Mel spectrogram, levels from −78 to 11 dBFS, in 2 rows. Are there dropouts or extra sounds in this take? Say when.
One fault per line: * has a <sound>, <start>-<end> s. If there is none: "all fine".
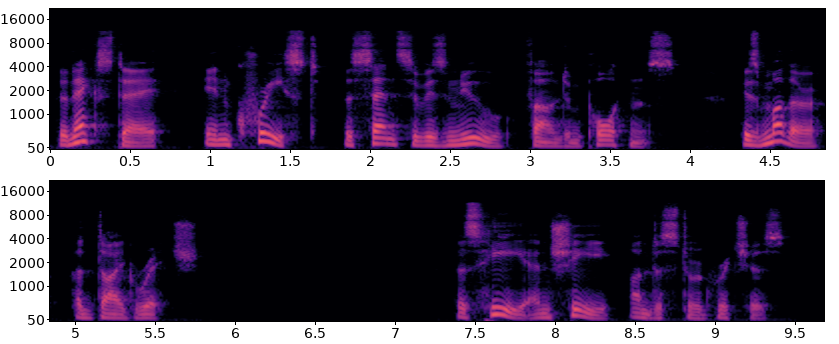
all fine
